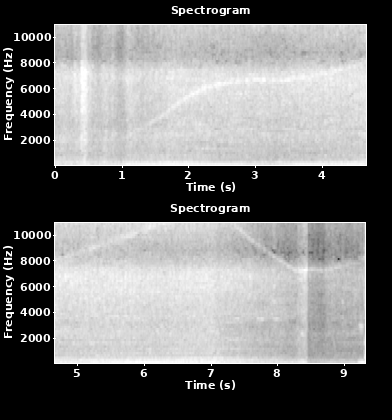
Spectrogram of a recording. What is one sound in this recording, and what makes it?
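A bus engine revs up and down as gears change.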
